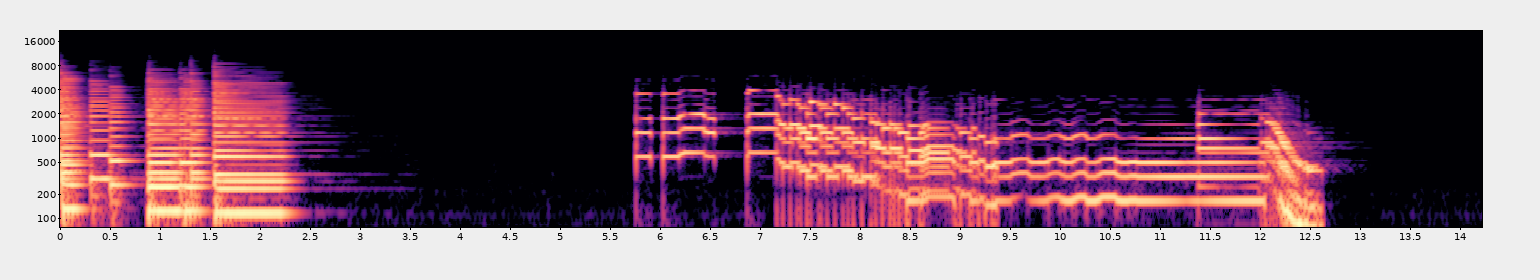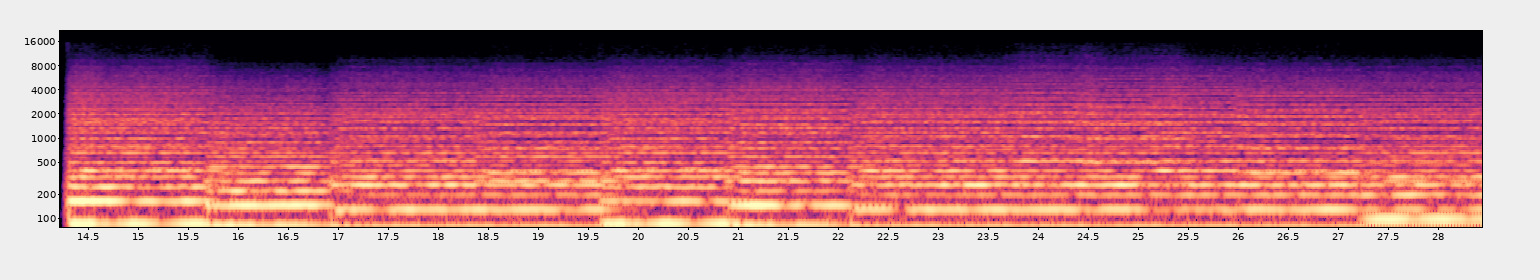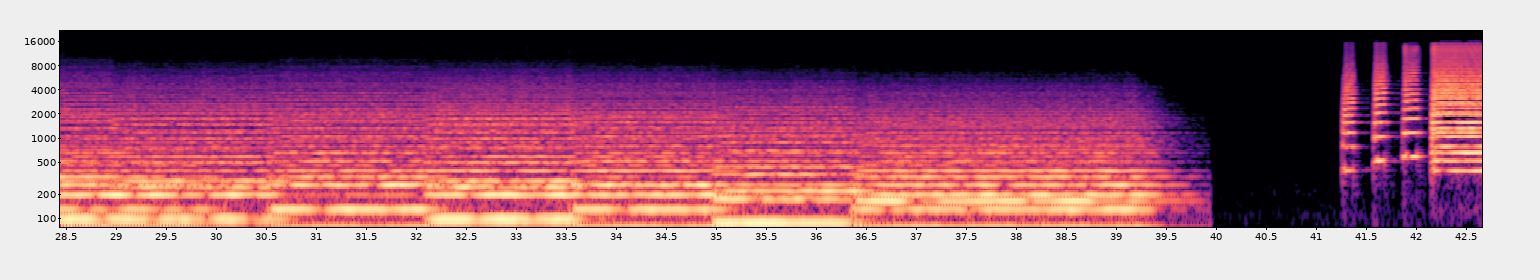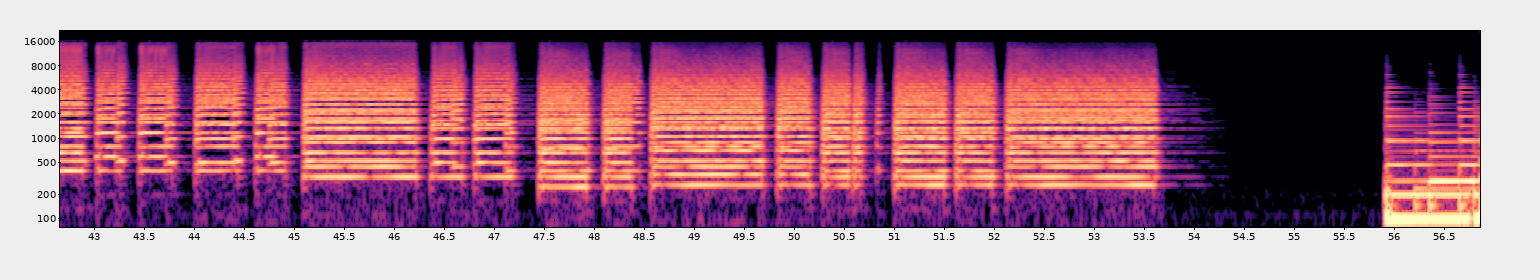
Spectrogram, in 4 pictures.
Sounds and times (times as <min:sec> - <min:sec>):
Music: 0:00.0 - 0:02.9, 0:05.8 - 0:12.7, 0:14.3 - 0:40.0, 0:41.3 - 0:54.1, 0:55.9 - 0:56.8.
